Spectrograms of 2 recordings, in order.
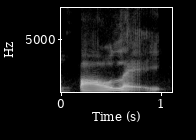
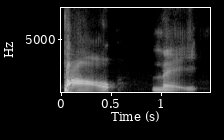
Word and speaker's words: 堡垒: 老师不是念堡垒，我不是念三声哦。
